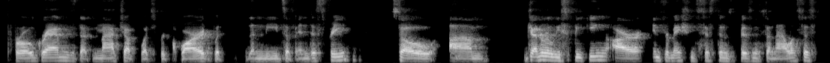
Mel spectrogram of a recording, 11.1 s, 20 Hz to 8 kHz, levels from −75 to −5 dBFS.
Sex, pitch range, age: male, 85-95 Hz, 30-49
